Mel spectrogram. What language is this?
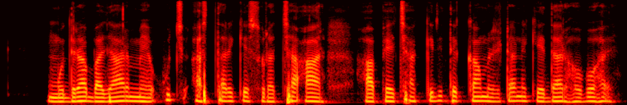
Magahi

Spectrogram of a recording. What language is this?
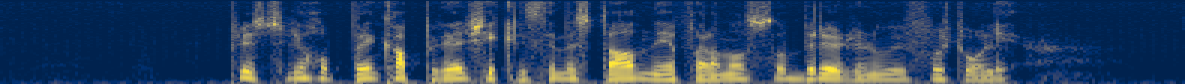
Norwegian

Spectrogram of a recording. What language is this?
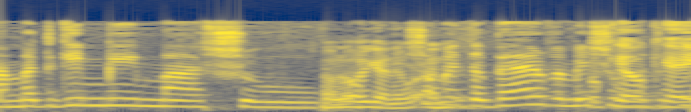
Hebrew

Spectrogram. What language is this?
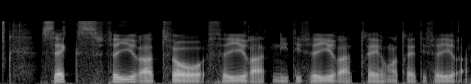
Swedish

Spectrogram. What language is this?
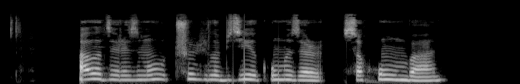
Abkhazian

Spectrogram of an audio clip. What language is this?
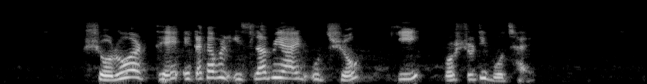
Bangla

